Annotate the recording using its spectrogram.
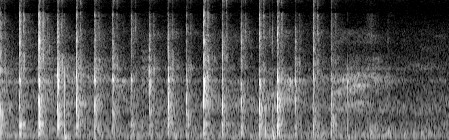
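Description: A rapid series of faint, sharp clicks, about six a second, stopping a little after three seconds in.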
